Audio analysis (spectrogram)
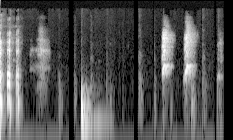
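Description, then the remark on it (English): A dog barks in short, sharp bursts as it is being let out: a quick cluster of three at the start, a dull thump, then three more spaced barks, with nobody talking. “So I'm going to be a pain in the ass for the editor and go let my dog out.”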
